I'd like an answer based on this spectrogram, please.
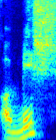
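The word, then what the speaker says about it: Omiš: D'abord, on a la cité de la ville, pardon, de Omis que que je crois qu'on prononce Omish ou quelque chose comme ça, mais c'est O M I S et donc c'est l'image que vous avez en haut à droite.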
